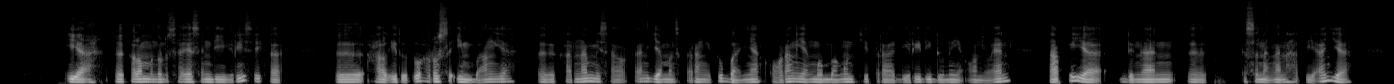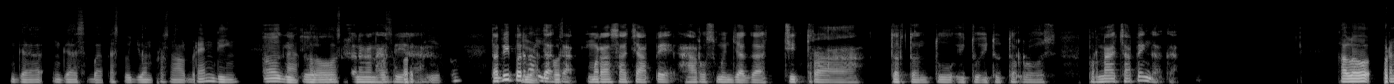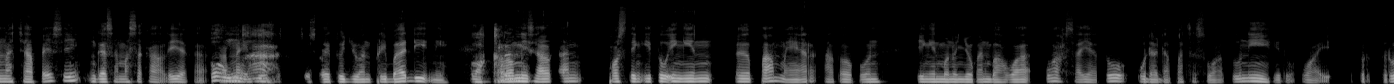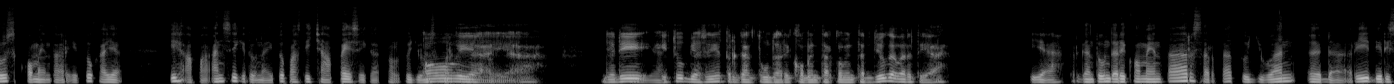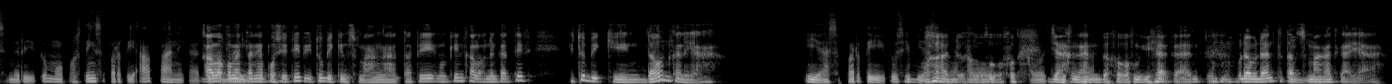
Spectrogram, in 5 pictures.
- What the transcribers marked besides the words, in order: in English: "personal branding"; tapping; other background noise; in English: "down"; laughing while speaking: "Waduh, jangan dong, iya, kan"; chuckle
- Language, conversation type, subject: Indonesian, podcast, Bagaimana cara kamu membangun citra diri di dunia maya?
